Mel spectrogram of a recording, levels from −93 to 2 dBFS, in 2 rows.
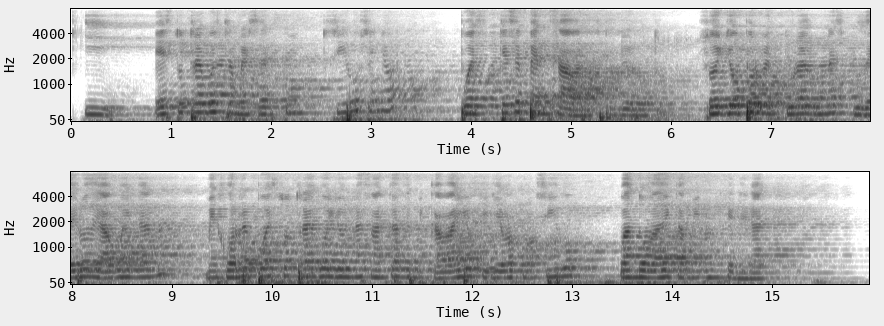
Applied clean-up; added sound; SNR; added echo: none; none; none; reverberation time 2.5 s.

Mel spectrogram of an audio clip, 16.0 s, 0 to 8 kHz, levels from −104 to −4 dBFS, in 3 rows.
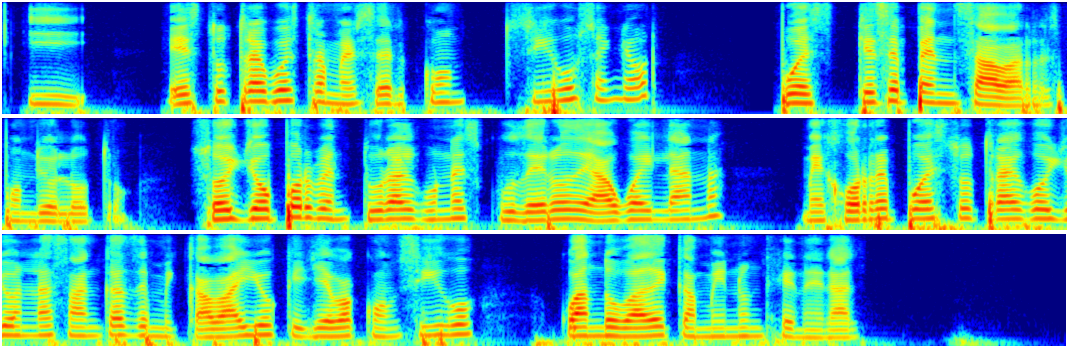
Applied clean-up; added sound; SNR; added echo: none; none; none; none.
